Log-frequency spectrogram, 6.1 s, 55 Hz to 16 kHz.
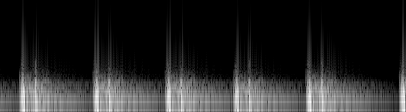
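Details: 3D animation of a human heart beating: steady paired lub-dub beats at about 55 per minute; normal heartbeat.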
